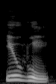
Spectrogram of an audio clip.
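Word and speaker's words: Übung: যেমন ইউবুং, ইউবুং, ইউবুং অর্থ অনুশীলনী, ইউবুং অর্থ অনুশীলনী।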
